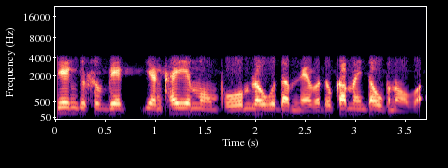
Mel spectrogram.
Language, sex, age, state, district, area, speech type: Manipuri, male, 45-60, Manipur, Imphal East, rural, conversation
